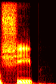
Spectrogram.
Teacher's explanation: For the vowel slash lengthen slash like in sheep, your tongue is high and forward in your mouth and your lips are spread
